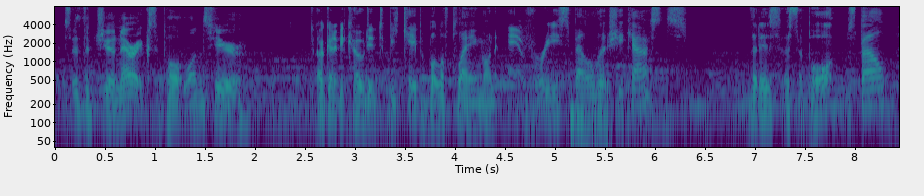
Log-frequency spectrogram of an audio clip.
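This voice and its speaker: A man chatting casually as a livestreamer while he works, sometimes muttering distractedly and swearing. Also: lowish voice. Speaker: streamer and game modder. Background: music, computer keyboard typing.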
